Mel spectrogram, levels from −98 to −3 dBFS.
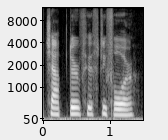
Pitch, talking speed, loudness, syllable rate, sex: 180 Hz, 120 wpm, -16 LUFS, 3.7 syllables/s, female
